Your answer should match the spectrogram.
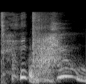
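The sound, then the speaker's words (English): A single sneeze: a short voiced intake followed by a loud, breathy burst that fades quickly, with no talking around it. “Bless you.”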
